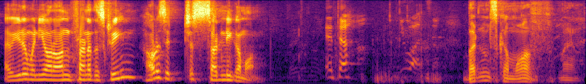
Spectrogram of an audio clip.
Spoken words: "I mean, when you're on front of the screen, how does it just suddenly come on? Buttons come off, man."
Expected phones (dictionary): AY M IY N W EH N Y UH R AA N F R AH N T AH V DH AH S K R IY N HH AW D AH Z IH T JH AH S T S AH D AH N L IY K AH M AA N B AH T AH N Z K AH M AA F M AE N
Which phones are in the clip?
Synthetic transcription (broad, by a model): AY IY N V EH N Y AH R AA N F R AH N T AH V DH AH S K R IY N HH AW D AH Z IH T JH AH S T S AH D AH N L IY K AH M AA N B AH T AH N S K AH M AA F M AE N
